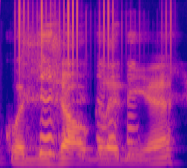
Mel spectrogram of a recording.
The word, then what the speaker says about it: Kodjalglanian: Muito obrigado pelo convite, Patrícia, e parabéns pela pronúncia, pronunciou certinho, Kodjalglanian.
